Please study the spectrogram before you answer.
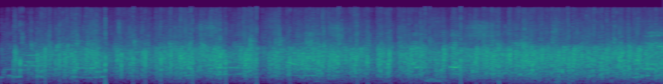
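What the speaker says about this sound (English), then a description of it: "So can we please give them a big round of applause?" A school annual day audience applauds continuously, a dense steady clapping that fills the room for several seconds.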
